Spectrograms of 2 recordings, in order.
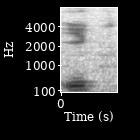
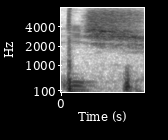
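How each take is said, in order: First: The word ends in a hard k sound. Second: The word ends in a soft sh-like sound. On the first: This is a regional way of saying it. "আঞ্চলিক উচ্চারণ ইক বলা হয়" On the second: This is how it is said in Germany. "তালব্য স উচ্চারণ করা যায়"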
